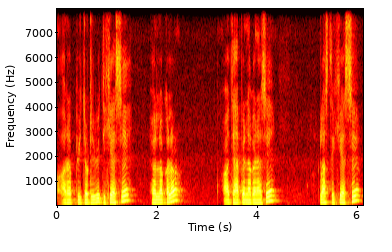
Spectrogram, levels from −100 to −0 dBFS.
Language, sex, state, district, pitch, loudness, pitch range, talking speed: Nagamese, male, Nagaland, Dimapur, 135 Hz, -17 LUFS, 120-195 Hz, 175 wpm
